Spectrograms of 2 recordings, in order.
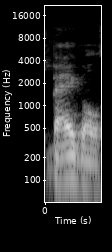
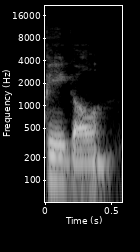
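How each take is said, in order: First: The first vowel sounds like 'bay'. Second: The first vowel sounds like 'bee'. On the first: The speaker calls it right. "I found out it's Bagel today" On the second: The speaker calls it wrong. "It's not Beagle"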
